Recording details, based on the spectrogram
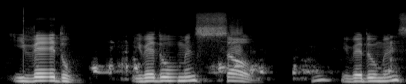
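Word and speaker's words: עבדו: Shiva comes, whether it is silent or vocal. Silent. Because it is followed by Short. Short vowel. Short Okay. vowel. So the pronunciation of this word is Ivedu.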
